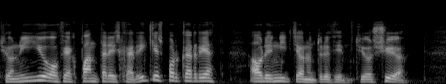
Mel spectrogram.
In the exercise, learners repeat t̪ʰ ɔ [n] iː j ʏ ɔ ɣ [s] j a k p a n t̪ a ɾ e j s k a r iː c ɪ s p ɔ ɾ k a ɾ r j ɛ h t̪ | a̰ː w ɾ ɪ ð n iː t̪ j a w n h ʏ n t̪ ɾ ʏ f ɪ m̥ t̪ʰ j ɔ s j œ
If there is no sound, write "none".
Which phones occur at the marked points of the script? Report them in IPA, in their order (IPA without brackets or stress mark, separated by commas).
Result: n, f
